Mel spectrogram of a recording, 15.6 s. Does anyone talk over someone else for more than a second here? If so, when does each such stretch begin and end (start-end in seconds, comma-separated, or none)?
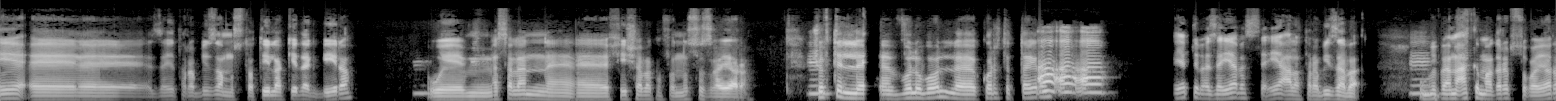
none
